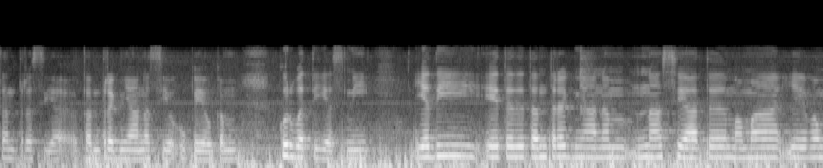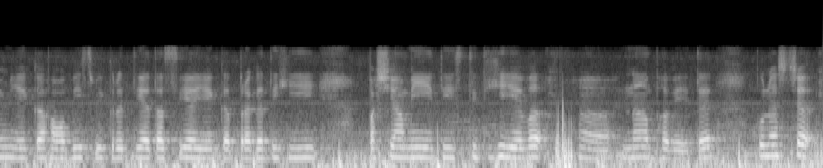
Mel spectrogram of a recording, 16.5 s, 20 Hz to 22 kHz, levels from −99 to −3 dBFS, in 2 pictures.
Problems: constant background noise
